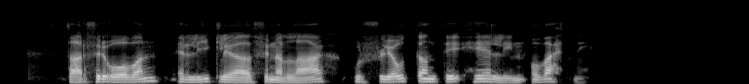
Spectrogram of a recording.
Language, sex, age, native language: Icelandic, male, 30-39, Icelandic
